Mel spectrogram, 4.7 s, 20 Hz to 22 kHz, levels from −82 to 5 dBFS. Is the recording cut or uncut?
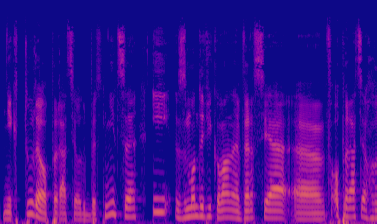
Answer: cut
